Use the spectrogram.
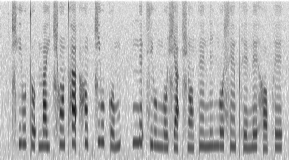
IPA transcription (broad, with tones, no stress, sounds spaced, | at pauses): t͡ɕʰ j u˧ t̪ o˨ ʔ m a˨˩ j t͡ɕʰ ɔ̃˧ t̪ʰ a˦ ʔ h ɔ̃˦ p̚ t͡ɕ j u˥˧ k o˨˦ m | ŋ e˦ ʔ s j u˨˩ ŋ o˨˩ ɕ a˨ ʔ ɕ ɔ̃˨˩ k ẽ˥˧ n̪ i˧ ŋ o˧ s ẽ˧ pʰ e˨˩ n̪ e˧ h ɔ˨˩ pʰ e˧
